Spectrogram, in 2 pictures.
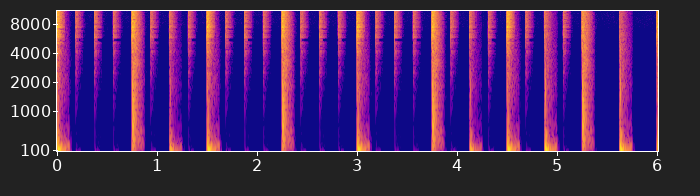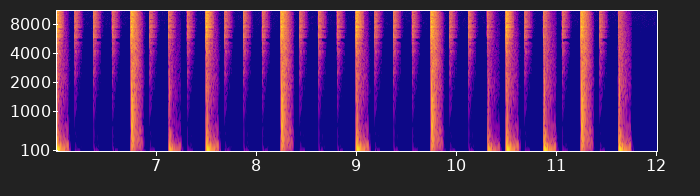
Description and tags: SMG Loop Drum Kit 1 Mixed 80 BPM 0096
80-BPM, drumloop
